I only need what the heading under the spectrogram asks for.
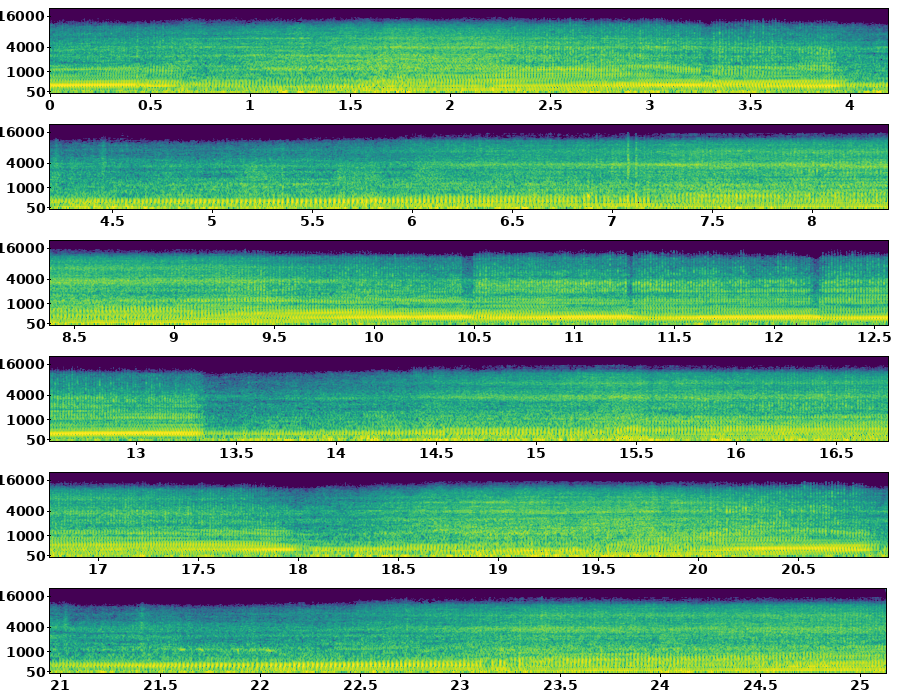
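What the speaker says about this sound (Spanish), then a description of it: "Esta moto cansa mucho porque la dirección es muy dura" A motorcycle with heavy, stiff steering runs loud and steady throughout, its engine revving up and down in rising and falling sweeps close by.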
